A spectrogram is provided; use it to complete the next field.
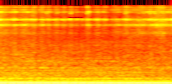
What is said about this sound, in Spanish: Es un frasco de semillas.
